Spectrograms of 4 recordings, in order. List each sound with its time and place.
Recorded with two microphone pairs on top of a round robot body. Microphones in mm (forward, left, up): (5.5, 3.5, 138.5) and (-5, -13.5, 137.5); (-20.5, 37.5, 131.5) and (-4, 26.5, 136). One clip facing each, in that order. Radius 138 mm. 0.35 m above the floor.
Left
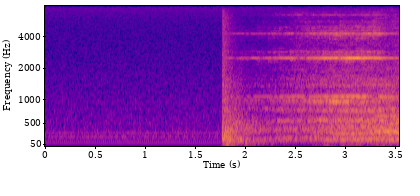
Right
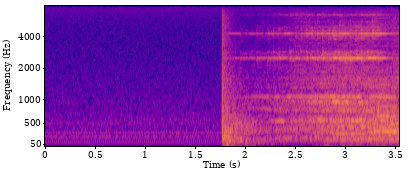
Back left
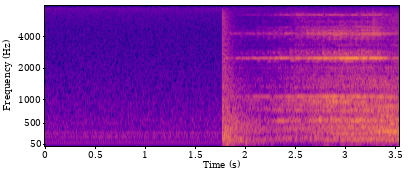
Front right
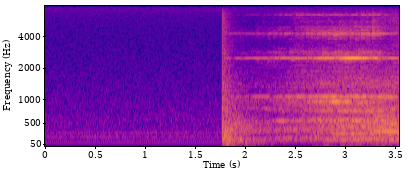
1.8 s a phone ringing: 110° right, 1.0 m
